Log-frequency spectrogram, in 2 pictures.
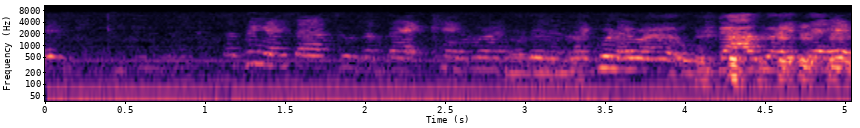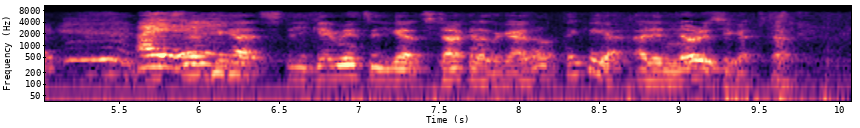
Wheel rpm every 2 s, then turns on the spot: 0, 0, 0, 0, 0.
none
